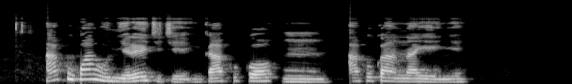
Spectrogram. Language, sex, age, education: Igbo, male, 15-29, tertiary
